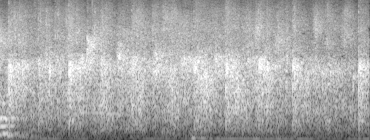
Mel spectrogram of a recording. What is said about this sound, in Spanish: Denle un aplauso al bendito.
